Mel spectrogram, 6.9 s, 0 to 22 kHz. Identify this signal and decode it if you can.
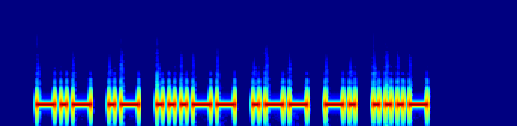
Morse code, heard as a keyed tone, about 17 wpm, 700 Hz. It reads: KA3WNV
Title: Speed Racing - USA 2x3 Call Signs 15wpm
